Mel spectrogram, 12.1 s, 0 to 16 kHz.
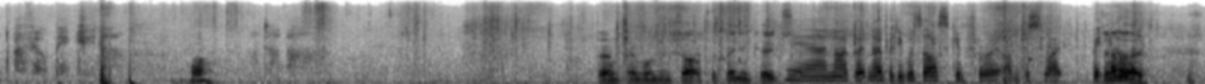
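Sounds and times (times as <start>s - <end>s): soft whispered speech: 2.5s - 3.3s.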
